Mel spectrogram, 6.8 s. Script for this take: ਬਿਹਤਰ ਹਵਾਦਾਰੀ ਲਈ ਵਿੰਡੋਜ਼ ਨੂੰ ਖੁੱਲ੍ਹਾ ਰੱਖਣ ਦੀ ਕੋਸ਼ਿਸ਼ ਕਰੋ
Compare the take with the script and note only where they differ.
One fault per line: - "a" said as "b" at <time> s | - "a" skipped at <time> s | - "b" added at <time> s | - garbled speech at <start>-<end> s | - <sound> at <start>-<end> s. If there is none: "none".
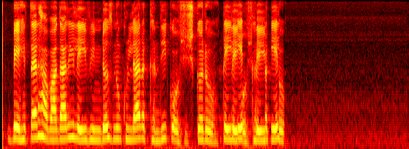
- garbled speech at 3.6-4.8 s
